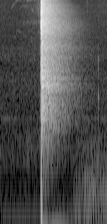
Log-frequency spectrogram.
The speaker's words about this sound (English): Nicely done. That should do it. I don't think anybody could have done better. I mean, clapping is not something that requires a lot of skill.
